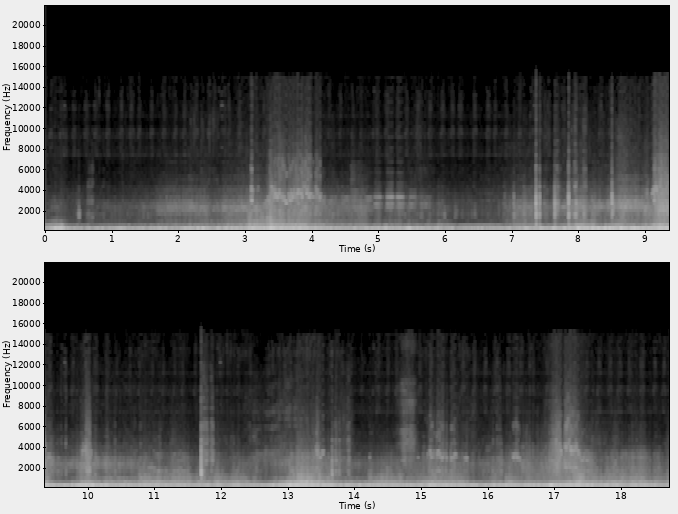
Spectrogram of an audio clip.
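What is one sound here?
Wind buffets and roars loudly past a microphone outdoors.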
